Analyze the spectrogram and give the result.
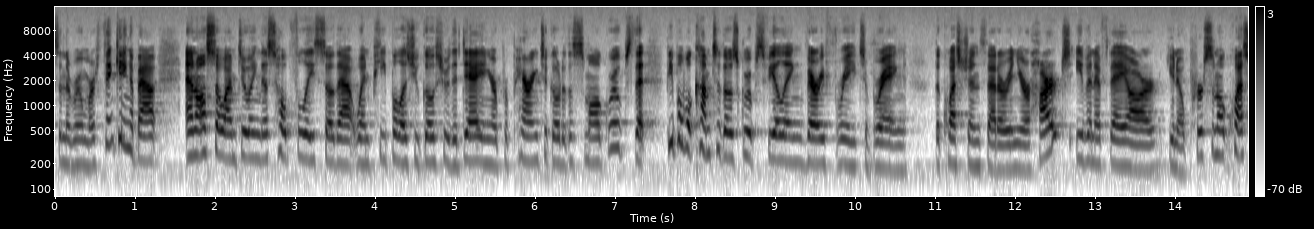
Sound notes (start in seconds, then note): none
